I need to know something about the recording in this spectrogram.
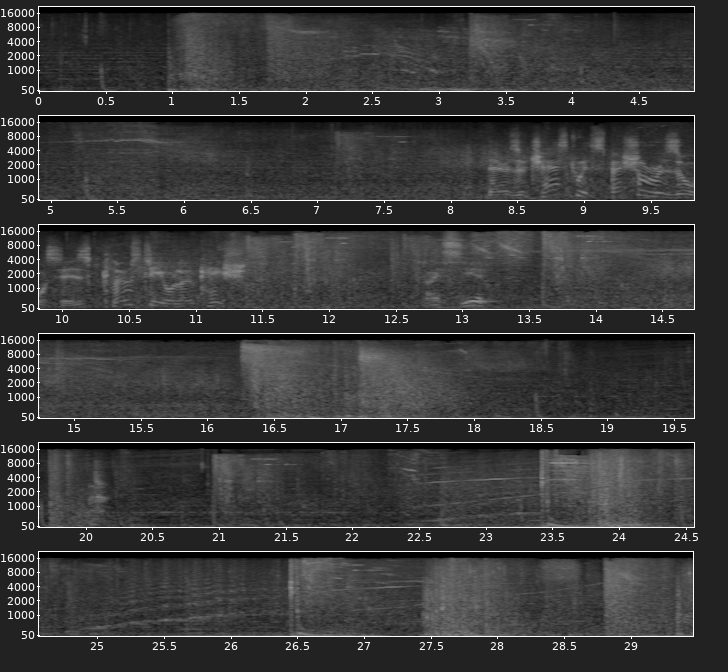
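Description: Jet thrusters roar steadily.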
